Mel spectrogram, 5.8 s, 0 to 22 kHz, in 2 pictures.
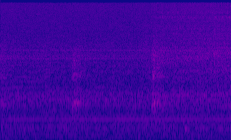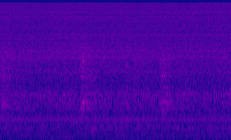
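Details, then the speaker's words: Dapol Class 09/08 O-gauge shunter crawling at slow speed after greasing the main gear and running-in on a rolling road: faint steady motor hum with a soft tick about once a second. It crawls well, with the noise only slightly reduced. "And that is very nice. Well, has it made a difference? It has made a small difference. I don't think the noise is going to go completely away, but I think it's slightly quieter from listening to the two samples."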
